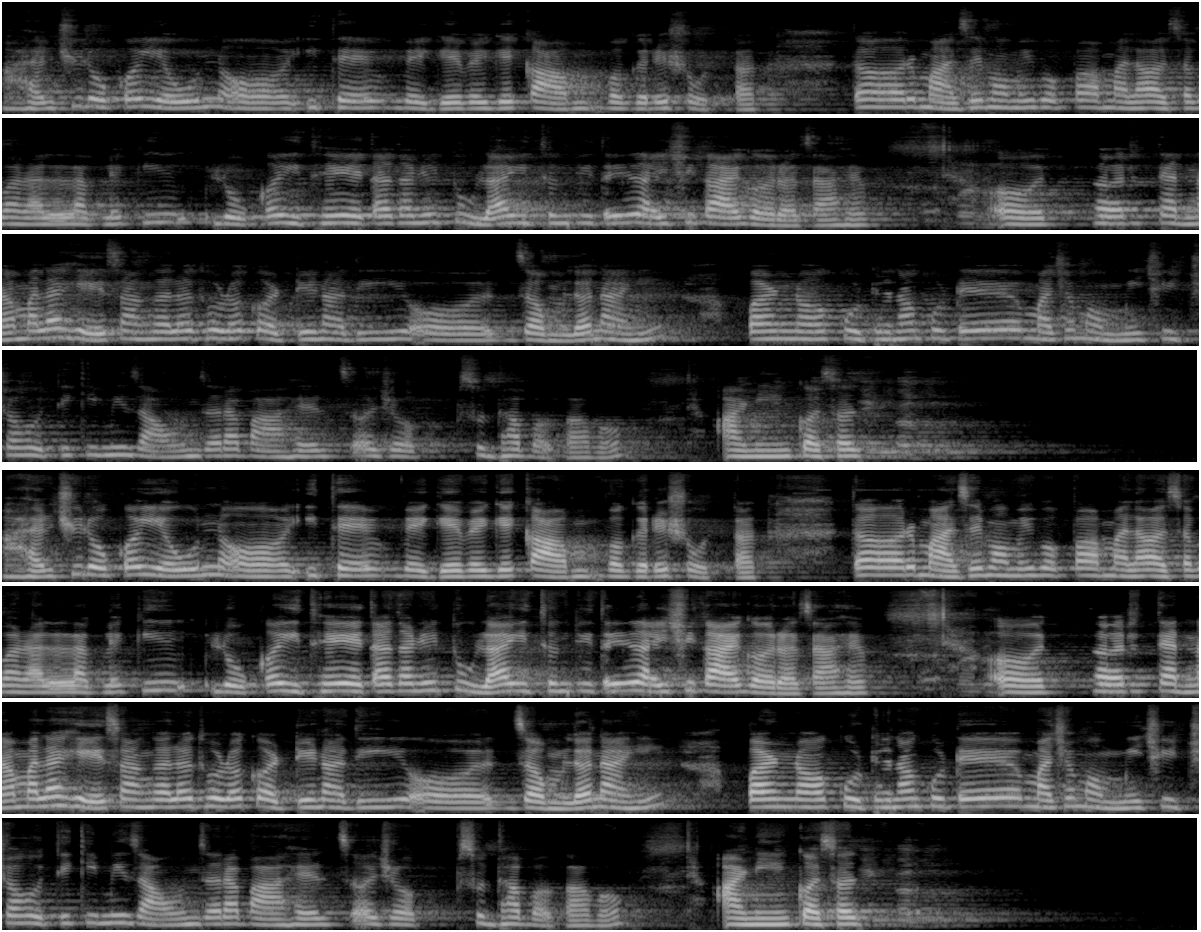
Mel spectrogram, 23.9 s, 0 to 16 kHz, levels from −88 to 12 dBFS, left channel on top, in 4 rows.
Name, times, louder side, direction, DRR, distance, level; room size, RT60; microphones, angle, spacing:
voice 1, 0.0-20.0 20.3-21.1 21.5-22.2, right 5 dB, 80° right, 15 dB, 0.7 m, -24 dB
voice 2, 7.0-7.3 8.4-8.7 10.7-11.1 15.7-16.0 21.5-21.7 22.2-22.7, left 2 dB, 10° left, -1 dB, 6.7 m, -44 dB
20.0 x 17.0 x 8.3 m, 1.1 s
head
